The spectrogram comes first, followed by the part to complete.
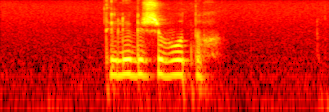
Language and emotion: Russian, neutral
